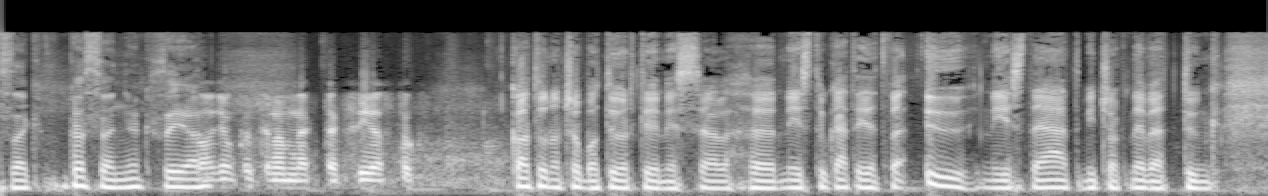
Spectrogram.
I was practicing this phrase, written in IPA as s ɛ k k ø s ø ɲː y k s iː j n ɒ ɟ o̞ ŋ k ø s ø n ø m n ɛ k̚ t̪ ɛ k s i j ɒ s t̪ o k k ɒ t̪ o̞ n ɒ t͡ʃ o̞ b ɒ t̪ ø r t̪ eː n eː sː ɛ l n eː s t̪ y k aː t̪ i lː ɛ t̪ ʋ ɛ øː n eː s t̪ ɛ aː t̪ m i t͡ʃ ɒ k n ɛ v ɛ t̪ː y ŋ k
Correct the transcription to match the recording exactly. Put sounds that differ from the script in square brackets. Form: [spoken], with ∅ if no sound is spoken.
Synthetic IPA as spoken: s ɛ k k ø s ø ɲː y k s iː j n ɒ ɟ o̞ ŋ k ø s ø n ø m n ɛ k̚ t̪ ɛ k s i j ɒ s t̪ o k k ɒ t̪ o̞ n ɒ t͡ʃ o̞ b ɒ t̪ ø r t̪ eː n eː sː ɛ l n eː s t̪ y k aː t̪ i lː ɛ t̪ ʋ ɛ øː n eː s t̪ ɛ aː t̪ m i t͡ʃ ɒ k n ɛ v ɛ t̪ː y ŋ k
